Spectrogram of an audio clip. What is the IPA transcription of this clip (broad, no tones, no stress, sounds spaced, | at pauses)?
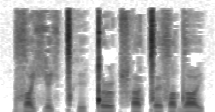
zˤ ɛ ç a ç ǀʰ i ǃ ə˞ ʈ͡ʂʰ a ǀ ɛ s ɯ dˤ i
